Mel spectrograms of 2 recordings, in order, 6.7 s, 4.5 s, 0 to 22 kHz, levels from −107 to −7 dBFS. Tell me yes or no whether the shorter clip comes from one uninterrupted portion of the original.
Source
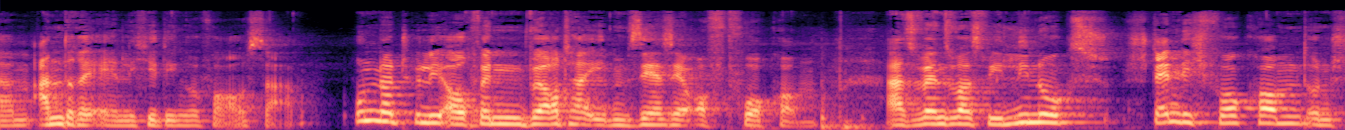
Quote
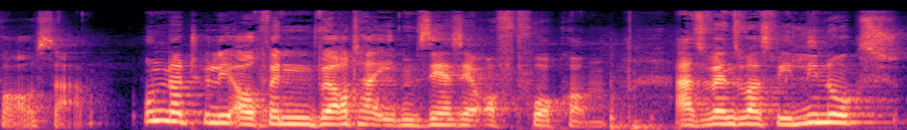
yes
